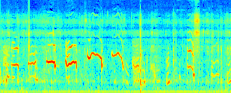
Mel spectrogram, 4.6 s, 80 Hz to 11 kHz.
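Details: Icelandic Sheepdog puppies at 11 days old, getting mobile and verbal beside their mother Gaela; distinct rising-and-falling whining squeals, about a dozen short cries in quick succession over a faint low hum.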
